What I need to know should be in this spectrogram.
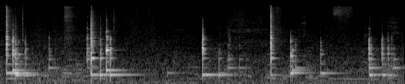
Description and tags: Higher pitched, short sounding wooden wind chimes recorded at a garden centre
